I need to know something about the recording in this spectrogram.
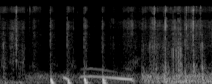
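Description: Four quick taps on a mushroom, then the single falling coo of a pigeon-family bird, then a rustling crunch.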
